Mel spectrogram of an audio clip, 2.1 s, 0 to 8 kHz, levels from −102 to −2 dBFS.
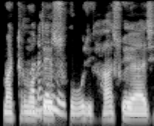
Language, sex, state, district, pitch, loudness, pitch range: Bengali, male, West Bengal, Dakshin Dinajpur, 105 Hz, -17 LUFS, 105-110 Hz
